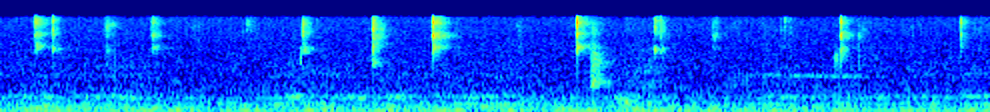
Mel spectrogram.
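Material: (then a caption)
Soap. A craft blade scrapes diagonal score lines across the surface of a solid white soap bar held in the hand. It makes a series of short, dry, bright clicks and scratches, each dying away almost at once, over a faint low hum.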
